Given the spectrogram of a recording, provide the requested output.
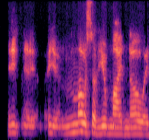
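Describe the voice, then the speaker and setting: A man's fairly high, monotone, flat voice at a very slow pace. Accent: German. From Germany. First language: German. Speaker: Gestalt practitioner. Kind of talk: online conference lecture.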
